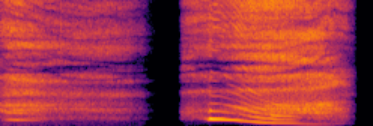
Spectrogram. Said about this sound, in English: Porcupine rolling, crocodile running, elephant bumping, and my jumping has made me very tired, said Sloth Bear with a big yawn.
